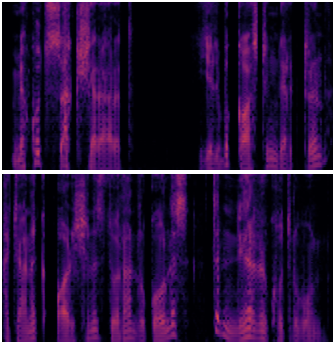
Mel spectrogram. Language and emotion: Kashmiri, angry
